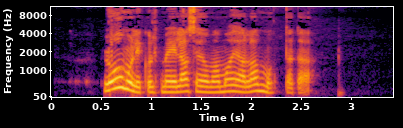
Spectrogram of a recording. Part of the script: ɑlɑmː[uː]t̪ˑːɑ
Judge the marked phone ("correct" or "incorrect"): incorrect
